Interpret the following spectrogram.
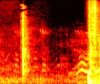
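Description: A single sharp crack of a bat striking a softball, about half a second in.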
